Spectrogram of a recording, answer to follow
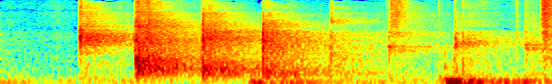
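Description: A quick run of sharp hand claps, about seven in a second and a half, with a heavy thud of a bare foot on a wooden floor near the end.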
